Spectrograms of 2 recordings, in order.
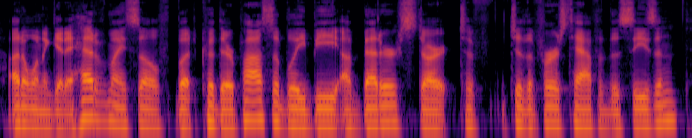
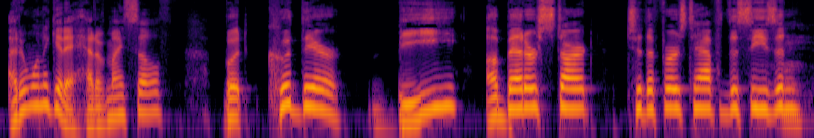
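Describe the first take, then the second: First: It is read in his ordinary voice. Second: It is read imitating Chandler's voice.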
